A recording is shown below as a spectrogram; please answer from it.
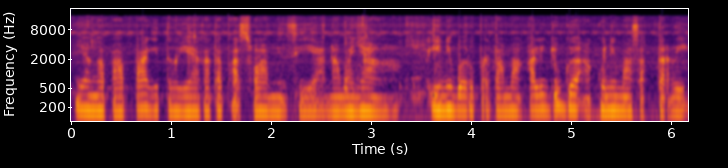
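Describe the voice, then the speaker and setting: Against noticeable background noise, a woman speaks at a fairly low pitch in a monotone, flat intonation, moving at a fairly quick pace with hardly any pauses. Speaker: housewife vlogger. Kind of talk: cooking vlog voiceover. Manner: chatty, casual with fillers.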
